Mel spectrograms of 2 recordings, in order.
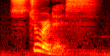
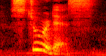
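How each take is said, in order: Both takes have the same delivery.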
